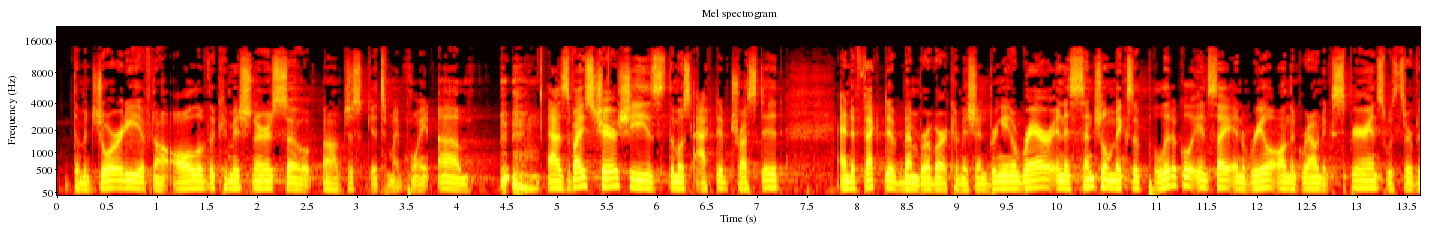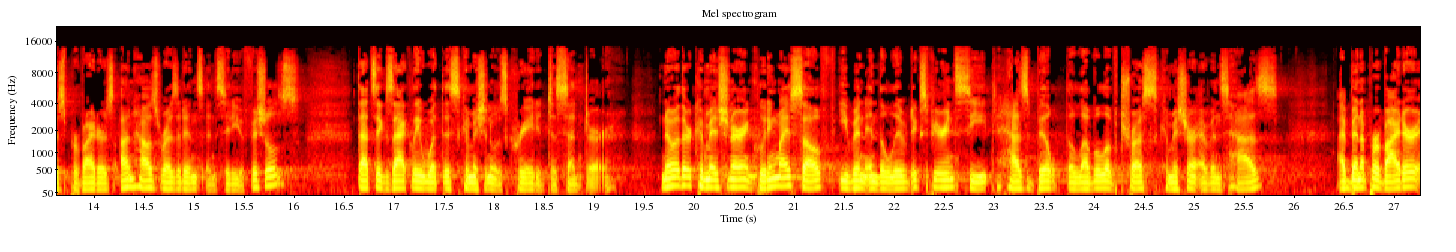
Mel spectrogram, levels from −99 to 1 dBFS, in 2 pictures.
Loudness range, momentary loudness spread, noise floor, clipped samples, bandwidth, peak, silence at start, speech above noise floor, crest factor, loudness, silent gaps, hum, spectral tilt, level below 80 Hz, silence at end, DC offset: 3 LU; 8 LU; -51 dBFS; under 0.1%; 14.5 kHz; -2 dBFS; 0.15 s; 29 dB; 20 dB; -22 LUFS; none; none; -4 dB/octave; -50 dBFS; 0 s; under 0.1%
